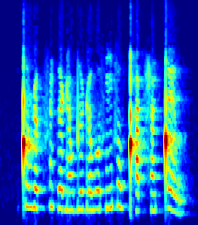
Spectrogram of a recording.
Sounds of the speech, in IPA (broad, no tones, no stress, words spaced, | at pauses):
ǃɯwɳœksɐ̃k ɜɖɐ̃wdɯɖœ wosĩsow ǃʰakʂɐ̃kǃɛw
